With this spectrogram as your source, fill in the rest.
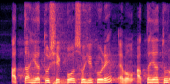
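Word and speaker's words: التحيات: ভিডিওটির মাধ্যমে ভিডিওটি শেষ পর্যন্ত দেখবেন ইনশাআল্লাহ আত্তাহিয়াতু এখন আসেন এই শব্দটাতে আমরা কি ভুল করে ফেলি আমরাদের উচ্চারণে আত্তাহিয়াতু আত্তাহিয়াতু আত্তাহিয়াতু হা জের হি ইয়ার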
